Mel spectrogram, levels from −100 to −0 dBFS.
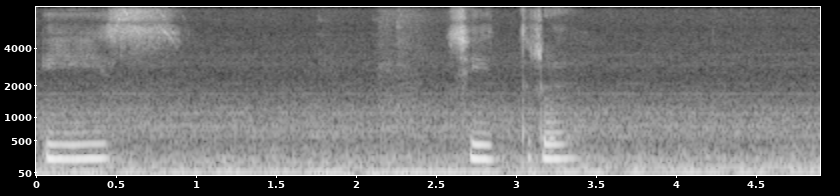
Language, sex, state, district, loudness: Hindi, female, Chhattisgarh, Raipur, -19 LUFS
